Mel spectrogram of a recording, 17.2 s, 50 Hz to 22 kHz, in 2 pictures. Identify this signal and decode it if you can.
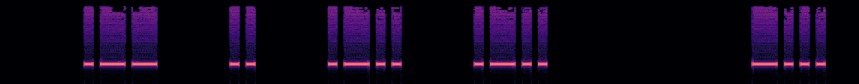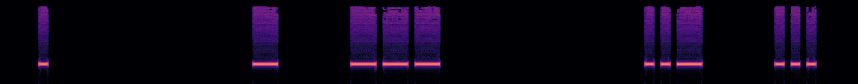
Morse code, heard as a keyed tone, about 15 wpm, spaced as for 8 wpm, 1000 Hz. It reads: WILL BE TO US
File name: qotdfiles / 8wpm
